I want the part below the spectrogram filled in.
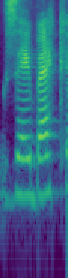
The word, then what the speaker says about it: Zeybek: Can you tell me how that experience came about and why you were interested in specifically, I think you were learning Zeybek and Denizli, which you can also correct my pronunciation. – No, you're pretty good.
